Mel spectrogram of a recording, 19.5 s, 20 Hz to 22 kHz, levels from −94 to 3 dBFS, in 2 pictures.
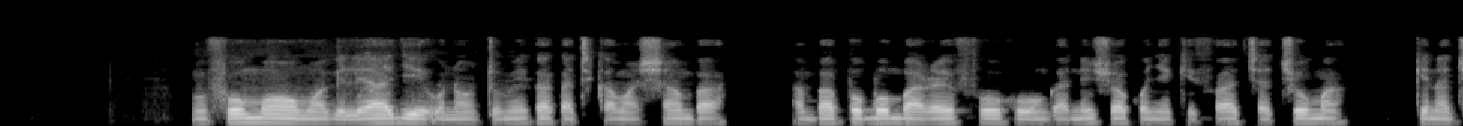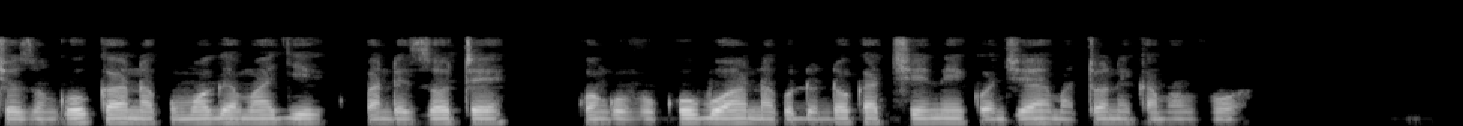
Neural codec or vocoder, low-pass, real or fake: none; 7.2 kHz; real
